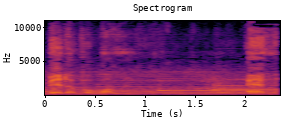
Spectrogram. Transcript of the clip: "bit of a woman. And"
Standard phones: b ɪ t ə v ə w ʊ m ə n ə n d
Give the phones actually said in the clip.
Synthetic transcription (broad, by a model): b ɪ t ə v ə w ʊ m ə n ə n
